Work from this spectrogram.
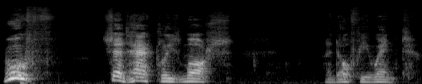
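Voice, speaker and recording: Slow, expressive male storyteller, slightly husky. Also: medium pitch. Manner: dramatic, rhythmic verse reading. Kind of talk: children's bedtime story reading.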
